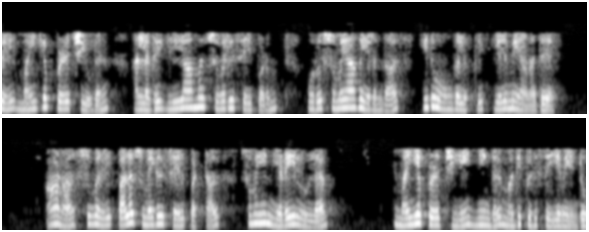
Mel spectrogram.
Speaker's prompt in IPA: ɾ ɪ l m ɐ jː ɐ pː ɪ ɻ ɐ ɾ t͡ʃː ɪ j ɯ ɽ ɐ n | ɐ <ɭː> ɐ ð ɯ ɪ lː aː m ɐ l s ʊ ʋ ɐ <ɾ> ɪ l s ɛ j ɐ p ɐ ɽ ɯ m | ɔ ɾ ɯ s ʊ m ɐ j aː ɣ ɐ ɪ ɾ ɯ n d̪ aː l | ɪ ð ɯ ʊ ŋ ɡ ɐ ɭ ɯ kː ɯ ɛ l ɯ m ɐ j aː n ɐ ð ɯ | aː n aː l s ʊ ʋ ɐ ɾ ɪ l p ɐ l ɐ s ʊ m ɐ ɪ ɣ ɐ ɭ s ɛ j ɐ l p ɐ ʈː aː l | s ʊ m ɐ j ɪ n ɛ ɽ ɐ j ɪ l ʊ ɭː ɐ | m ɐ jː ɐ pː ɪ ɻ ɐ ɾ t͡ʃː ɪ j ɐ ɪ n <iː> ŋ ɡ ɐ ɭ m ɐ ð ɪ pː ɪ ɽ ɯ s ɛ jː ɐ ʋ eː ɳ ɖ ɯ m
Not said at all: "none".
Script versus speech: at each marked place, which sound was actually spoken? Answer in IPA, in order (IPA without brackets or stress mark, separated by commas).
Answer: lː, ɾ, iː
